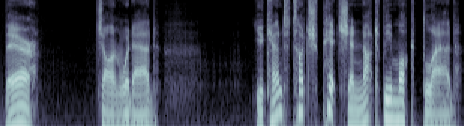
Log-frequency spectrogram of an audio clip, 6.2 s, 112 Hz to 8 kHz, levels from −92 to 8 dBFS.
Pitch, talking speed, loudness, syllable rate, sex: 105 Hz, 125 wpm, -18 LUFS, 3.7 syllables/s, male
